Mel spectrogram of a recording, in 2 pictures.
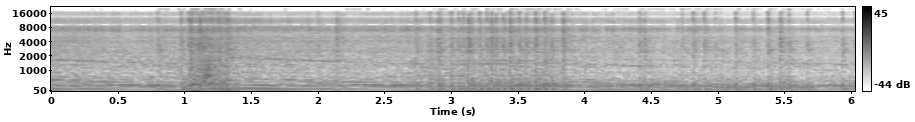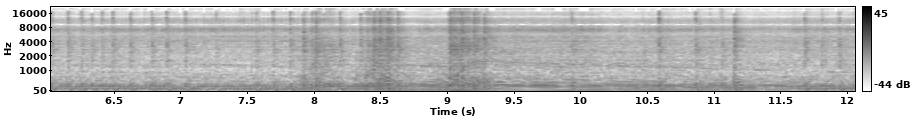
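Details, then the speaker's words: Evinrude Bobcat 25hp snowmobile sat 20+ years, carb diaphragm stack reinstalled: buzzy two-stroke surging and sagging, won't tune steady; owner suspects an air leak or the hardened carburetor diaphragm and plans a kit. "The Bob Rat isn't running the best. I can't really tune it. So, I'm suspecting either air leak or that diaphragm that was hard in the carburetor's probably giving us trouble and I'll need to get a kit."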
